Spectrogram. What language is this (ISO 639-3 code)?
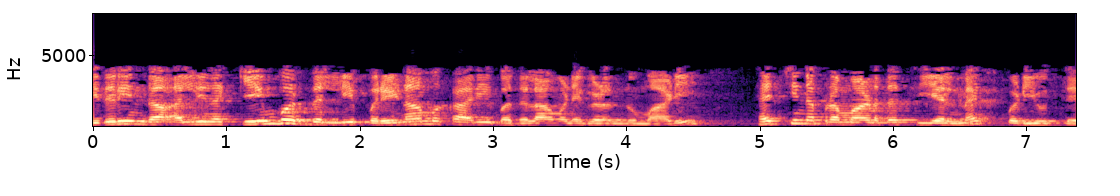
kan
